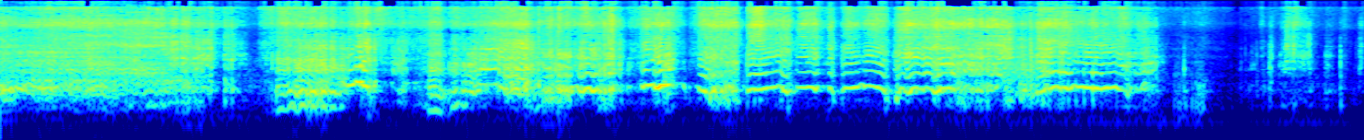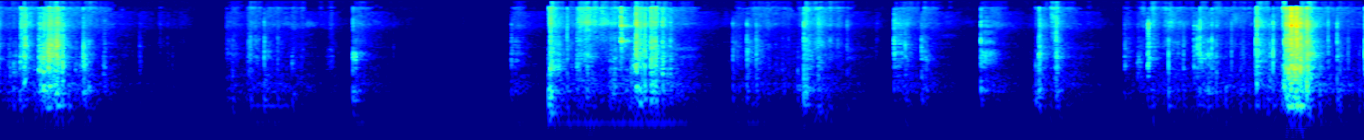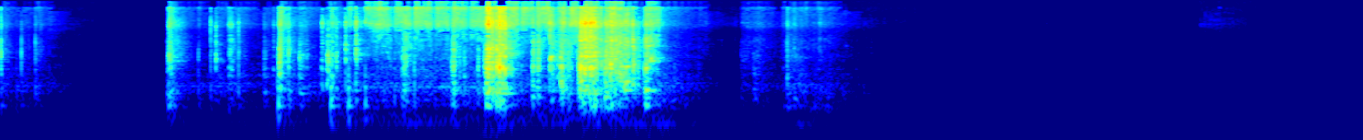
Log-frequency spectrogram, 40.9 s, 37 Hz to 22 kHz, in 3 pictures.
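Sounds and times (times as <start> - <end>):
rubber balloon squealing: 0.0 - 11.6.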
